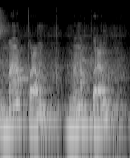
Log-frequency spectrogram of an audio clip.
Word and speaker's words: Manappuram: Manappuram Gold Company, yes, Manappuram Gold, it's pronounced Manappuram Gold Finance, it comes from Thrissur.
